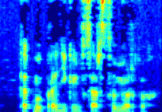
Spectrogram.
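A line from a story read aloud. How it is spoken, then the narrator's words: Plain. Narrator (Russian): спросил я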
